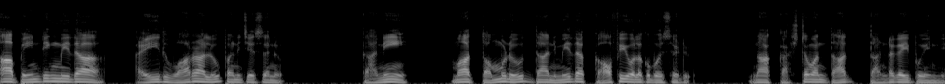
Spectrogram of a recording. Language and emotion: Telugu, sad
